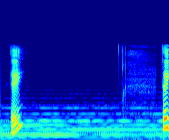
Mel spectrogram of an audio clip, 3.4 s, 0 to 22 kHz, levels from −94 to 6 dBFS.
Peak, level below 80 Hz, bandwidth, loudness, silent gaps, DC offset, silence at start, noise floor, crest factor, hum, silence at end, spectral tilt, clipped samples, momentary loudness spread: -10 dBFS; -66 dBFS; 7 kHz; -31 LUFS; none; under 0.1%; 0.2 s; -54 dBFS; 24 dB; none; 0 s; -4.5 dB/octave; under 0.1%; 24 LU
